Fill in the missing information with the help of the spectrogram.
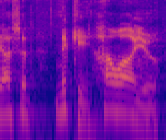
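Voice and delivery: ordinary delivery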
